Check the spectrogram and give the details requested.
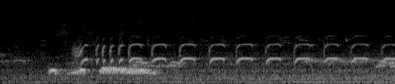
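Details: Local zebra dove lure song for drawing other doves into singing: a few low coos, then an even train of hooked repeated notes at roughly three and a half per second.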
